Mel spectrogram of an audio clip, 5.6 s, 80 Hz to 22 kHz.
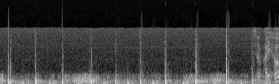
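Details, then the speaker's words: Child's heartbeat around 110 per minute with a soft, musical innocent Still's murmur that decreases when the child stands up; the child's breathing is also audible. "that you would agree with me that the heart murmur decreased when the child uh stood up this is what we refer to as a Still's murmur"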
